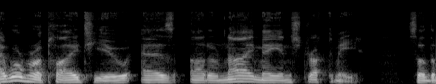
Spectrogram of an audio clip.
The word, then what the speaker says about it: Adonai: God as you know has multiple names in the Torah but the two most common are Elohim and Yudhe vave which we pronounce as Adonai.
